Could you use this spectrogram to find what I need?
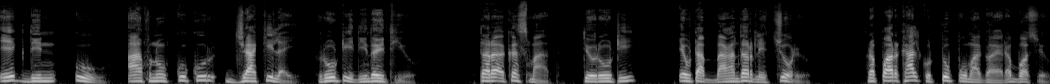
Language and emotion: Nepali, neutral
